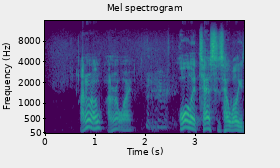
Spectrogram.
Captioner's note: laughs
